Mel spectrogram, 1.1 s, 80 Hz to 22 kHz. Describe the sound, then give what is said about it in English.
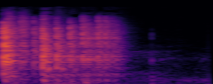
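A ten-sided and a four-sided die clatter and rattle across a hard tabletop in a quick burst of clicks for about half a second, followed by one faint final tap as they settle, fairly quiet; the dice are rolled for damage. “Okay, so roll me those dice twice and then add the 4.”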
